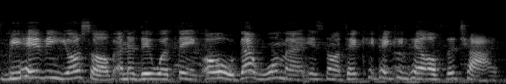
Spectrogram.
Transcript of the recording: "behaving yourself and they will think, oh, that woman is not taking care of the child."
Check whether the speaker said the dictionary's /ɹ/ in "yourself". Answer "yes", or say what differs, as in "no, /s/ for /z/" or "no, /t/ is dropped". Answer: yes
